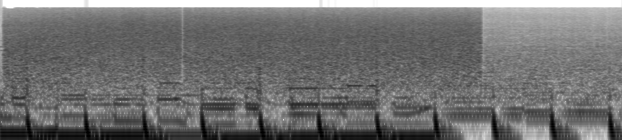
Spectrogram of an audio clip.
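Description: Rushing roar of Jonha Falls waterfall under background music with a steady beat; about five seconds in the water noise drops sharply to a softer river rush while the music carries on.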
